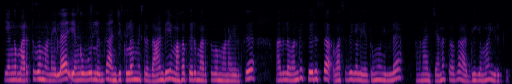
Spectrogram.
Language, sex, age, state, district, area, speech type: Tamil, female, 30-45, Tamil Nadu, Dharmapuri, rural, spontaneous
